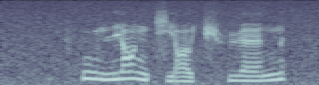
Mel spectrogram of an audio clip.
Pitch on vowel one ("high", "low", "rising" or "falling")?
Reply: falling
